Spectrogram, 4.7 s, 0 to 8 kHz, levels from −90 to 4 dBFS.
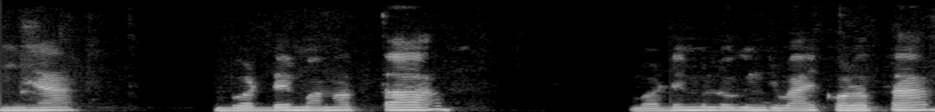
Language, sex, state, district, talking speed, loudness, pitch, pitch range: Bhojpuri, male, Bihar, Saran, 130 wpm, -23 LUFS, 170 Hz, 160-175 Hz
